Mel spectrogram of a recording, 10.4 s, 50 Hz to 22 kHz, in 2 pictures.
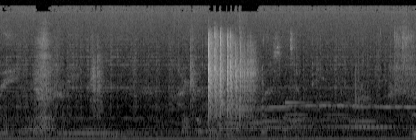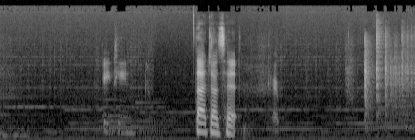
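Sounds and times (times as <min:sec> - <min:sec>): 
dice clattering onto a hard table during a tabletop game: 0:02.4 - 0:03.3, 0:09.5 - 0:10.3
speech: 0:06.6 - 0:07.0, 0:07.7 - 0:08.3.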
